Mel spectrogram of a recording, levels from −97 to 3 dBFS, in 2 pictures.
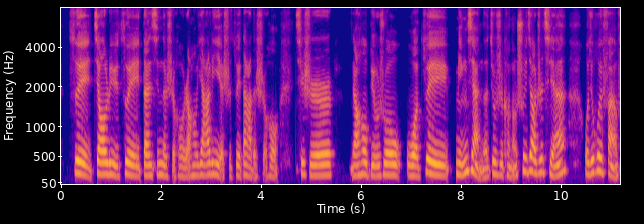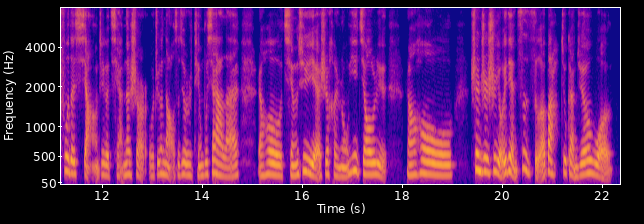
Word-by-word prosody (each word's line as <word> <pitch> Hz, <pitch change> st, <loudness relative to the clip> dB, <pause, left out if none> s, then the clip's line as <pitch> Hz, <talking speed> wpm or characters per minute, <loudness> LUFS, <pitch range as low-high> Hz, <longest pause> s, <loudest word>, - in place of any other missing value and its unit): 最 200 Hz, -6 st, +5 dB
焦 195 Hz, -2 st, +5 dB
虑、 190 Hz, -3 st, +2 dB
最 175 Hz, -1 st, +1 dB
担 175 Hz, -1 st, +1 dB
心 190 Hz, +2 st, -4 dB
的 175 Hz, -3 st, -2 dB
时 165 Hz, -, -8 dB
候， 160 Hz, -1 st, -8 dB
然 160 Hz, -, -4 dB
后 175 Hz, 0 st, -6 dB
压 185 Hz, 0 st, -1 dB
力 195 Hz, 0 st, -2 dB
也 -, -, -1 dB
是 165 Hz, -, -11 dB
最 170 Hz, +3 st, -4 dB
大 180 Hz, -2 st, -3 dB
的 -, -, -8 dB
时 -, -, -9 dB
候。 -, -, -7 dB, 0.3 s
其 250 Hz, -9 st, -5 dB
实 180 Hz, 0 st, +2 dB, 0.4 s
然 175 Hz, +1 st, -1 dB
后 200 Hz, 0 st, +1 dB
比 175 Hz, -, -4 dB
如 170 Hz, 0 st, -2 dB
说， 180 Hz, -1 st, +2 dB
我 175 Hz, -1 st, +2 dB
最， 180 Hz, -, +4 dB
明 200 Hz, +3 st, 0 dB
显 255 Hz, 0 st, +1 dB
的 145 Hz, -, -4 dB
就 205 Hz, +4 st, -2 dB
是 185 Hz, -1 st, -4 dB
可 175 Hz, -, -7 dB
能 160 Hz, -, -5 dB
睡 240 Hz, +6 st, -2 dB
觉 230 Hz, -3 st, +3 dB
之 220 Hz, +2 st, -3 dB
前， 215 Hz, +2 st, -1 dB, 0.3 s
我 195 Hz, -, -2 dB
就 220 Hz, +2 st, +2 dB
会 245 Hz, -1 st, +3 dB
反 215 Hz, -5 st, -2 dB
复 245 Hz, +6 st, -1 dB
地 210 Hz, -2 st, +3 dB
想 200 Hz, -, -3 dB
这 190 Hz, -1 st, -5 dB
个 170 Hz, -, 0 dB
钱 175 Hz, +1 st, -7 dB
的 195 Hz, +1 st, -1 dB
事 185 Hz, 0 st, -4 dB
儿， -, -, -6 dB
我 165 Hz, 0 st, -8 dB
这 195 Hz, -, -5 dB
个 205 Hz, -, -3 dB
脑 185 Hz, -3 st, -4 dB
子 180 Hz, -, -8 dB
就 190 Hz, 0 st, -2 dB
是 180 Hz, -, -3 dB
停 170 Hz, 0 st, -6 dB
不 190 Hz, -, -5 dB
下 195 Hz, -2 st, 0 dB
来。 165 Hz, +3 st, -4 dB, 0.4 s
然 175 Hz, -, -4 dB
后 185 Hz, -3 st, +4 dB
情 175 Hz, +1 st, -1 dB
绪 235 Hz, +2 st, 0 dB
也 185 Hz, -4 st, +4 dB
是 195 Hz, -, -2 dB
很 180 Hz, -4 st, -7 dB
容 155 Hz, +5 st, -1 dB
易 250 Hz, 0 st, +1 dB
焦 195 Hz, -3 st, +3 dB
虑， 185 Hz, -3 st, 0 dB, 0.4 s
然 185 Hz, +1 st, -3 dB
后， 185 Hz, -4 st, +3 dB, 0.3 s
甚 270 Hz, -3 st, +4 dB
至 240 Hz, -1 st, +2 dB
是 240 Hz, +1 st, 0 dB
有 -, -, +3 dB
一 -, -, +2 dB
点 245 Hz, 0 st, +2 dB
自 265 Hz, -2 st, -3 dB
责 200 Hz, -, -2 dB
吧。 240 Hz, -4 st, 0 dB
就 220 Hz, -, -4 dB
感 195 Hz, -7 st, -3 dB
觉 190 Hz, +4 st, +2 dB
我 210 Hz, +6 st, 0 dB
190 Hz, 240 characters per minute, -23 LUFS, 175-210 Hz, 0.4 s, 最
